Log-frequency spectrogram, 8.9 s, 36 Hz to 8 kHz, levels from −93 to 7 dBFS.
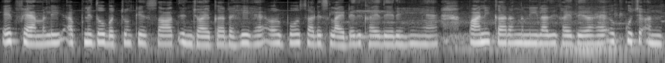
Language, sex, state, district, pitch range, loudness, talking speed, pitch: Hindi, female, Punjab, Kapurthala, 190-210 Hz, -18 LUFS, 195 wpm, 195 Hz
